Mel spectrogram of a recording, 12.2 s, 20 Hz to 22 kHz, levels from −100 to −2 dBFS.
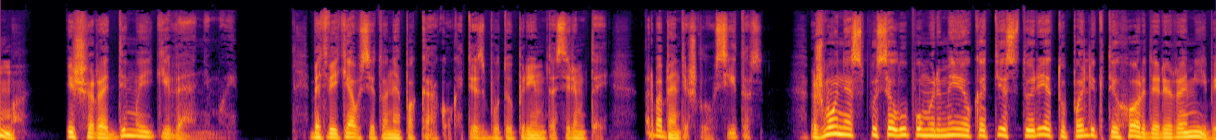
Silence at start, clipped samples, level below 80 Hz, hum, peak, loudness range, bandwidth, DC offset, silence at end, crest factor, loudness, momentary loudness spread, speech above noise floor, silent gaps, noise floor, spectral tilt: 0 s; under 0.1%; -38 dBFS; none; -2 dBFS; 5 LU; 16.5 kHz; under 0.1%; 0 s; 16 dB; -17 LUFS; 13 LU; 31 dB; 2.78-2.84 s; -47 dBFS; -5 dB/octave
